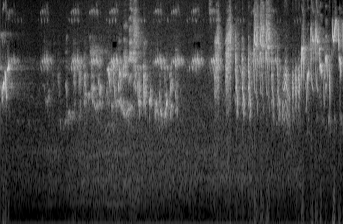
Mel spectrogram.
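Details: House wren singing rich, bubbly bursts of tumbling notes in two phrases, over a steady, evenly pulsed high insect-like chirping between phrases.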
